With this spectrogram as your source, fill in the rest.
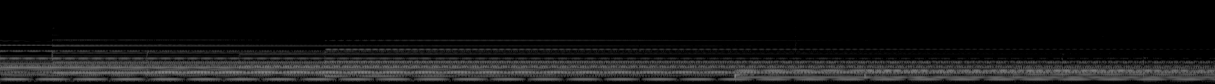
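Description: Singing bowls are struck softly now and then, each strike adding a new ringing tone.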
